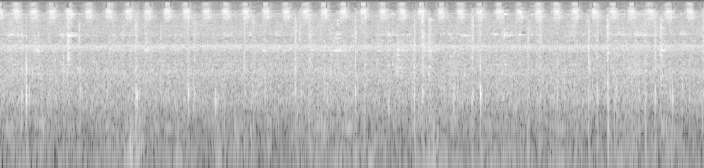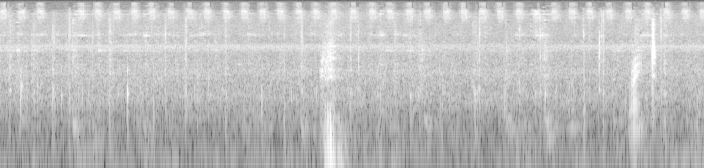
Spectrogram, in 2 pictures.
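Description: Horses pull a carriage in the fantasy role-play Blood & Wine, their hooves clip-clopping faintly and steadily in the distance, with a sharper thump partway through.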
